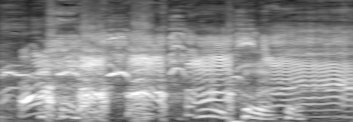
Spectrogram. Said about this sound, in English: That was a grotesque cough! Even for me, I was just joking around.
